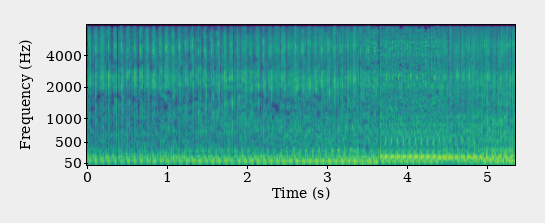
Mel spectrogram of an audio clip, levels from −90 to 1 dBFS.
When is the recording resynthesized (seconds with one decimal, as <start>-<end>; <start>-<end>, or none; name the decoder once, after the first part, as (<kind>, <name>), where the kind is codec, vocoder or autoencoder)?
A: 0.0-3.5 (vocoder, BigVGAN v2); 4.4-5.4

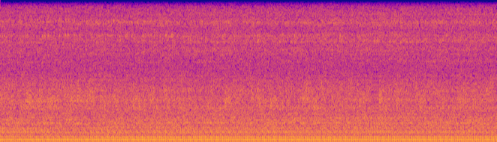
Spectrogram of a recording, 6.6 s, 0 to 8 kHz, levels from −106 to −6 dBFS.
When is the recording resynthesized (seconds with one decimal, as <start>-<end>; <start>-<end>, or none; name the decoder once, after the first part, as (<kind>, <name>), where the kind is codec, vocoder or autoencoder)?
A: none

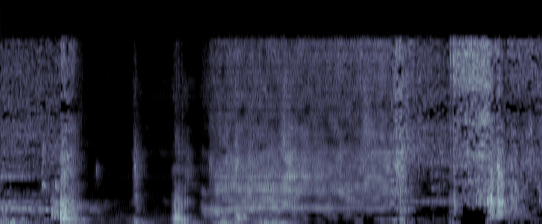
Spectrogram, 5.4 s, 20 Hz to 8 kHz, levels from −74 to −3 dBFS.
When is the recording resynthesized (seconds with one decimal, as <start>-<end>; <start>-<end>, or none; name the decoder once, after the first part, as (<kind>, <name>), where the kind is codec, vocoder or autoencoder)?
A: 0.7-3.9 (vocoder, WaveNeXt)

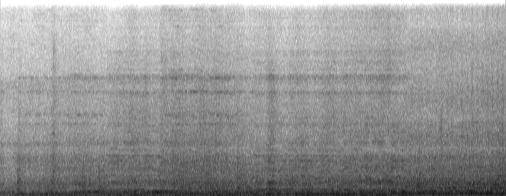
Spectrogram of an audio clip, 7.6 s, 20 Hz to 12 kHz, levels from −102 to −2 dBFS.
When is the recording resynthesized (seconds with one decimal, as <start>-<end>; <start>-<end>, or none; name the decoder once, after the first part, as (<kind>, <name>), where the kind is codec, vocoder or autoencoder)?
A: 1.6-2.4 (codec, SNAC); 3.8-6.1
